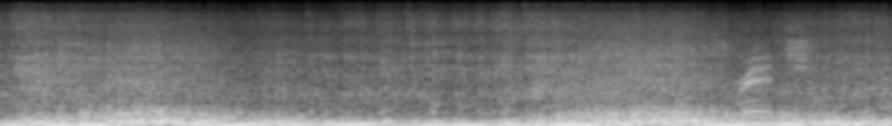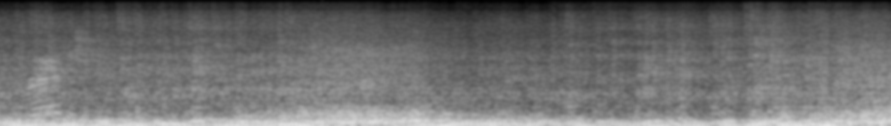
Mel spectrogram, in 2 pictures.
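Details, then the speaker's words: Dodge Magnum with a rebuilt Hellcat engine, idling: heavy, lumpy idle slowly rising and falling in a rolling surge. Engine is running rich; a big vacuum leak is suspected, not confirmed. Rough, hunting idle. "It's got a big vacuum leak. He says it's running rich. Yeah, that why it's it's doing that running roll?"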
